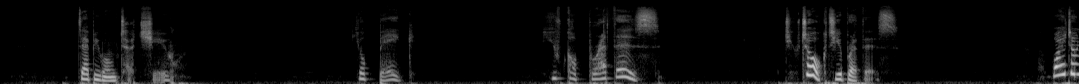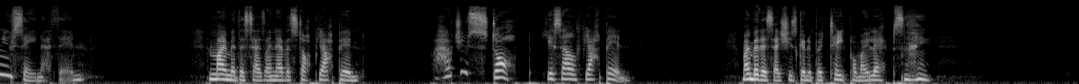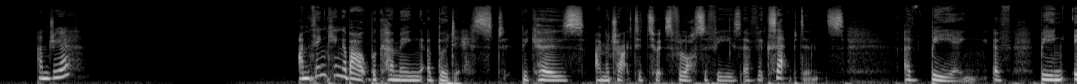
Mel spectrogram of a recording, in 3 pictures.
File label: Character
